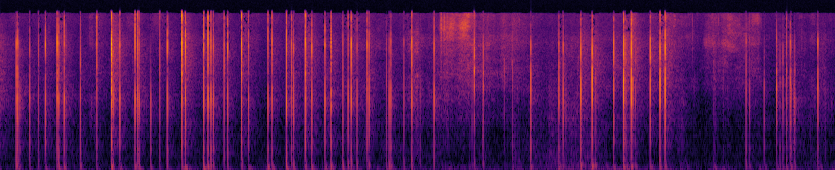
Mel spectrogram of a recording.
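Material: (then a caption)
Plastic. Long nails rapidly tap and scratch on an empty, thin plastic iPhone X case with a neon green rubbery bumper and a leopard-print back. A fast string of dozens of sharp, dry clicks with almost no ring is heard, thinning briefly into softer scratching before the tapping picks back up.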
